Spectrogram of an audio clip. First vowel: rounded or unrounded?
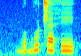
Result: rounded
